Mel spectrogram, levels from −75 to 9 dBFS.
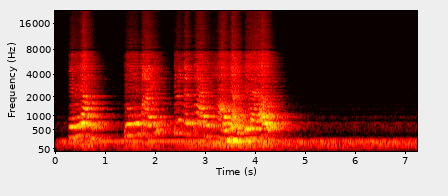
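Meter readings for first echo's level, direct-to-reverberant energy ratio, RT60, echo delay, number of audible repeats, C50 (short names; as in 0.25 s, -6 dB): none, -14.5 dB, 1.0 s, none, none, -1.0 dB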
